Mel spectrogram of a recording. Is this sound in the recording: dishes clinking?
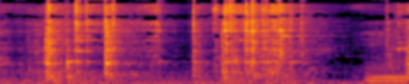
yes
